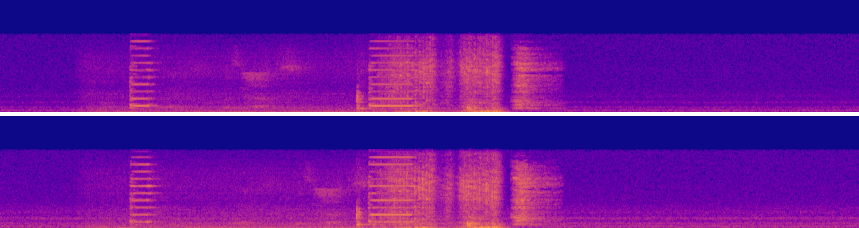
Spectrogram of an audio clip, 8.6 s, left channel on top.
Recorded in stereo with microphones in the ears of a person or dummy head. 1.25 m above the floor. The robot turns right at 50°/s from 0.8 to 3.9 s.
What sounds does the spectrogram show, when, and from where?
1.3 s a doorbell: 30° left (ahead or behind), 2.5 m; by 4.3 s 70° right (ahead or behind), 2.5 m
3.6 s footsteps: 65° right (ahead or behind), 3 m; by 5.0 s 20° right (ahead or behind), 1.4 m
5.1 s breathing: 75° right (ahead or behind), 2.5 m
